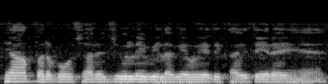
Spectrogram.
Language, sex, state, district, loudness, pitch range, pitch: Hindi, male, Haryana, Charkhi Dadri, -14 LUFS, 110-120 Hz, 115 Hz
